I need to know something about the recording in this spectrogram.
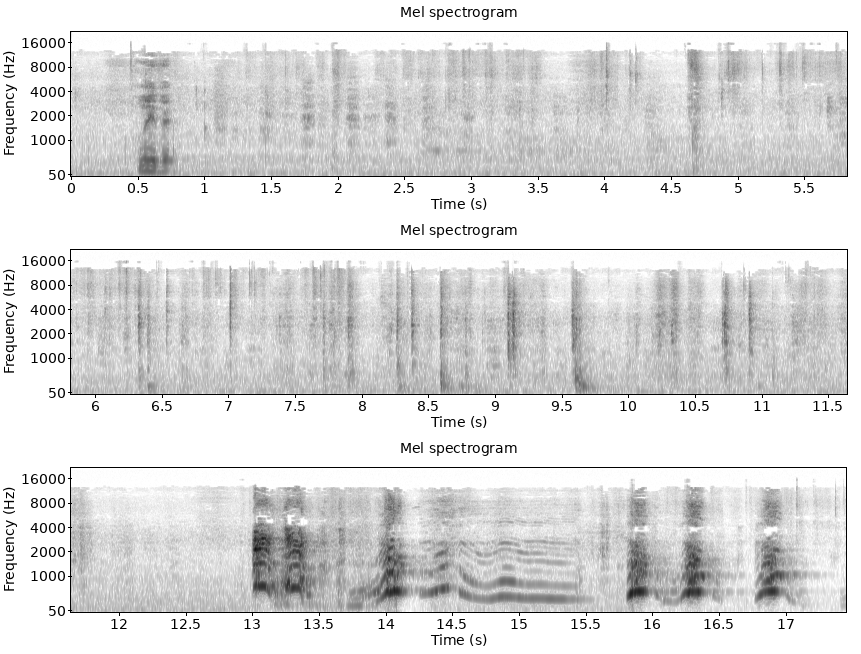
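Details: Deutsch Drahthaar puppy named Gustl, third week of bench training with very little talking; quiet clicks and taps, then near the end a burst of short, high whining yelps with falling pitch, repeated several times.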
